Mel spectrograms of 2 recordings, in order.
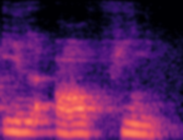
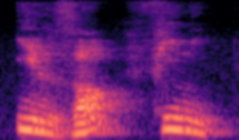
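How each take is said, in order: First: The words are said without the z link. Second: The final s links to ont as z. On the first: The speaker calls it wrong. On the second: The speaker calls it right.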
